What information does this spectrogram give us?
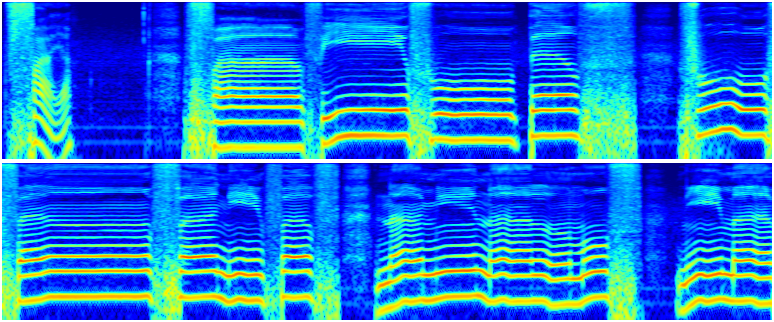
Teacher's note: huruf fa ini keluarnya huruf berasal dari bibir bawah bagian dalam kemudian menyentuh ujung gigi seri atas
